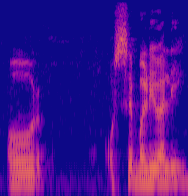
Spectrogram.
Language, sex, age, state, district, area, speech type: Hindi, male, 18-30, Madhya Pradesh, Bhopal, urban, spontaneous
